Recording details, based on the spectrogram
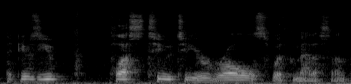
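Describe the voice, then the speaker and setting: A man running a tabletop game, chatting casually with joking asides and hesitant pauses, and narrating scenes. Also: lowish voice, fairly even intonation, gravelly, crowd noise. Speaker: game master. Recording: faint background noise.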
